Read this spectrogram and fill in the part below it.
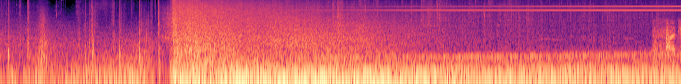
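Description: A bomb detonates in Ghost Recon Future Soldier: a sudden heavy boom breaks through the background, then a loud, dense rumbling roar that stays strong and steady for several seconds.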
